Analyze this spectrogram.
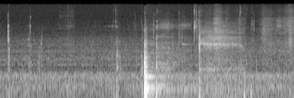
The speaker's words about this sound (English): And finally, most important, let me give a sip of coffee first.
